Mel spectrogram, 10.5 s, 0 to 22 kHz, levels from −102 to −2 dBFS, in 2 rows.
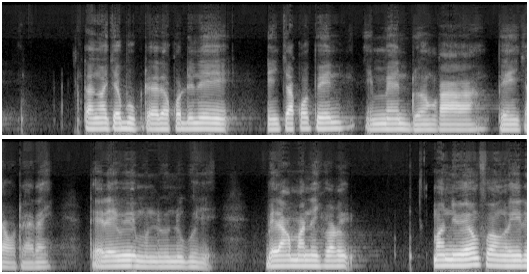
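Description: At 1.27 to 1.29 s, a lost packet rebuilt from error correction: a low-bitrate copy carried in the next packet fills 20 ms, so there is no gap, only a briefly rougher, noisier texture. After "in shakko peen", at 3.35 to 3.39 s, short concealed packet loss extrapolates the previous sound for 20 ms, giving a smeared wobble rather than roughness. Another rebuilt packet then follows at 3.37 to 3.39 s. The same pairing recurs: concealment at 6.51 to 6.56 s, then, after "shau terei terei", a rebuilt packet at 6.54 to 6.56 s.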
